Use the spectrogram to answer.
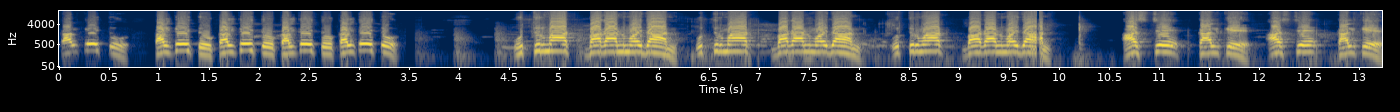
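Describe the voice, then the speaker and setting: An actor playing an excitable village announcer, hawking a song concert in repetitive sing-song chants in a comedy sketch. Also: male voice, high voice, normal speed, dry recording, close to an everyday voice, rough recording. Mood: proclaiming. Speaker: event announcer. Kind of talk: loud chanted street publicity announcement.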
